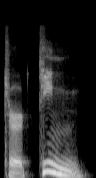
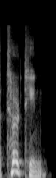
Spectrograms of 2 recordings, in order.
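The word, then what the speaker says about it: thirteen: Thir con el acento al final. 13 nunca 13 say 13 and we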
